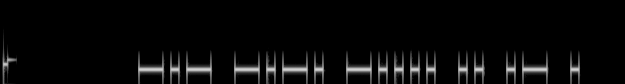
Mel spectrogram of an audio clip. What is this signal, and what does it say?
Morse code, heard as a keyed tone, about 15 wpm, 700 Hz. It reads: KC6IAE
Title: USA Call Signs 15wpm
